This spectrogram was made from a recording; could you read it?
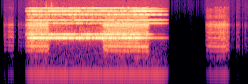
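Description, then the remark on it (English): An iPhone rings with a bright, buzzy electronic tone held for about three seconds, shifting pitch partway through, then a short second burst follows after a brief pause. No one speaks. “The phone rings and the ants form what,”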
